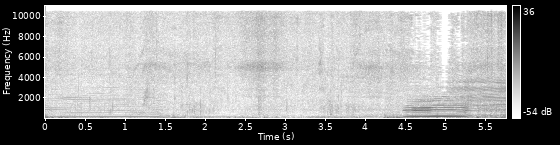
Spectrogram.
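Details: Lilybrook Hereford cattle grazing the breeding pasture, summer 2015: a steady low moo at the start, a quieter stretch of faint lowing and noise, then one loud, flat, sustained moo near the end.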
